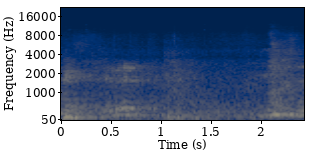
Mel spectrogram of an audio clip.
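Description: Only speech: a man talking into a handheld microphone, heard through the hall's sound system.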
